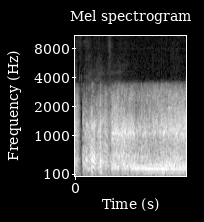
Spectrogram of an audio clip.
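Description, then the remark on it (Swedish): A rally car in the Group H Classic class comes through, its engine building to a steady, droning low note that holds over a rough, hissy background roar for the rest of the short clip. “Du, nu kommer en bil här.”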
